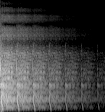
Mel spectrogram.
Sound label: Retry Jingle; friday night funkin hazeys friday night chillin midnight series ost mod; Dissolving Dreams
